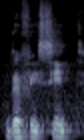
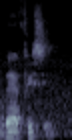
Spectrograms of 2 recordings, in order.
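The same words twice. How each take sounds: First: The stress falls after the first syllable. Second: The stress falls on the first syllable. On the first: The speaker calls it wrong. "yo no digo déficit" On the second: The speaker calls it right. "yo digo déficit"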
